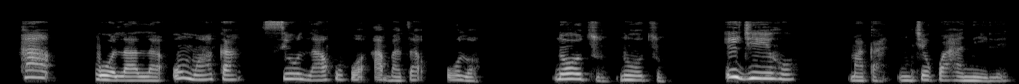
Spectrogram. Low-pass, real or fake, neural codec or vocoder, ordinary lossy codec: none; real; none; none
